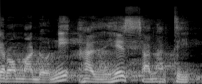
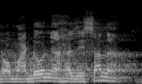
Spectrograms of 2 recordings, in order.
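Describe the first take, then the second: First: The last word ends in 'nati', with the case ending. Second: The last word ends in 'na', without the case ending. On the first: The speaker calls it right. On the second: The speaker calls it wrong. "jangan dibaca"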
